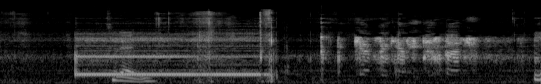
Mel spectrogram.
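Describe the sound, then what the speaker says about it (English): A phone call placed to a local sheriff's department: a steady dial or ringback tone with brief dialing beeps, then a short ring burst and clattering handset sounds as the line picks up, with a voice briefly speaking. "this is the phone call that I made to the local sheriff's department"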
